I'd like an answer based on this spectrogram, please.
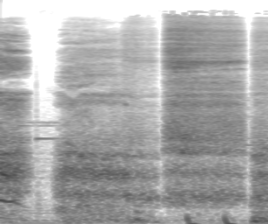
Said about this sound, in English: I'm breathing.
